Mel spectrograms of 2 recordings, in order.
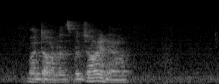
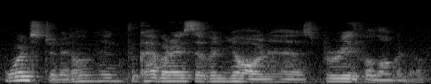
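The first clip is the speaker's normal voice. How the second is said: yuppie person voice; 3 semitones higher than usual. Retold or imitated. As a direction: put on a smug country-club yuppie. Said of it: "they say things like".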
